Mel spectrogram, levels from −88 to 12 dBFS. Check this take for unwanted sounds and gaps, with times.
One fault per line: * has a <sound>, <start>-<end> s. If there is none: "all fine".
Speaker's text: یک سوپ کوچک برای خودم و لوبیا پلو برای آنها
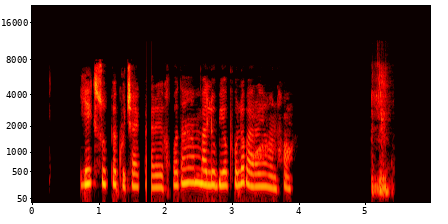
* has a dropout, 1.7-1.8 s
* has a laugh, 5.1-5.5 s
